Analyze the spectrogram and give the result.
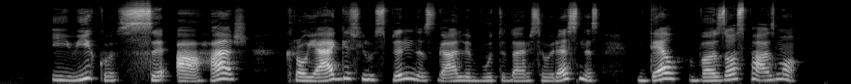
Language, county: Lithuanian, Alytus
